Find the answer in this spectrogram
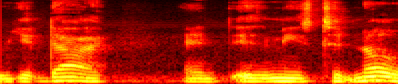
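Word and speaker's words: ידע: That's how you say it in Hebrew, you die.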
